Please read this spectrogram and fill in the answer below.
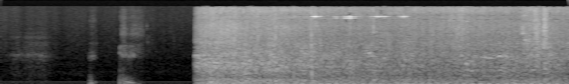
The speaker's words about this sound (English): So police squad car rolling up on a gas station. Uh-oh. Cops yelling at some guy. Guns drawn.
